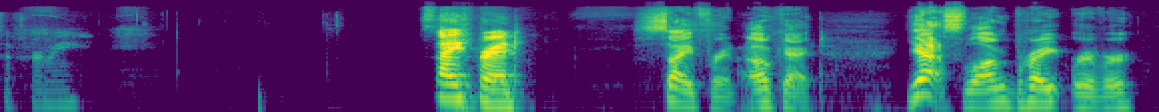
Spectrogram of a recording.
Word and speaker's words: Seyfried: Pronounce it for me. Seyfried.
